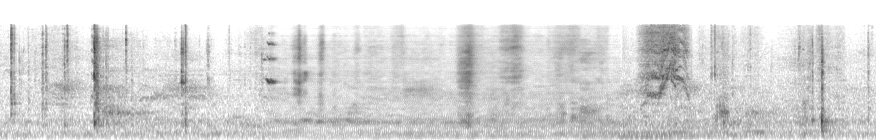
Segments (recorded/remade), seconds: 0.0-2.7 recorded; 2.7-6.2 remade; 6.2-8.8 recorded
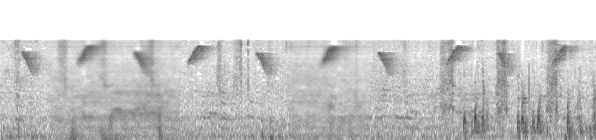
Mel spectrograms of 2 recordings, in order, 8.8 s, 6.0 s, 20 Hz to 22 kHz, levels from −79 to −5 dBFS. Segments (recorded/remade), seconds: 0.0-0.5 recorded; 0.5-1.8 remade; 1.8-2.9 recorded; 2.9-3.7 remade; 3.7-6.0 recorded

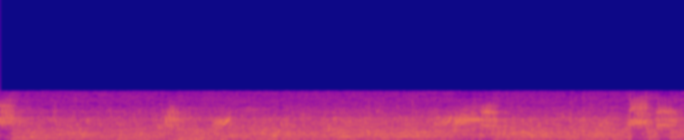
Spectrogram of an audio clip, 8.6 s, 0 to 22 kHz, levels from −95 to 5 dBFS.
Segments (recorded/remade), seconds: 0.0-3.9 recorded; 3.9-4.8 remade; 4.8-7.5 recorded; 7.5-8.6 remade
